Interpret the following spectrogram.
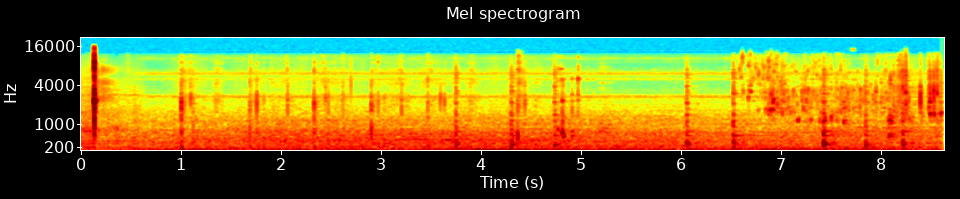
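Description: Coffee poured from a glass carafe into a cup near the end, faint, after scattered small clicks of glass and crockery being handled over a low hum. A single sharp click sounds just after the start.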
